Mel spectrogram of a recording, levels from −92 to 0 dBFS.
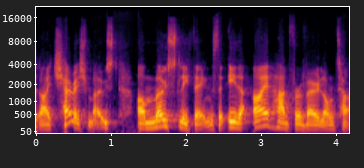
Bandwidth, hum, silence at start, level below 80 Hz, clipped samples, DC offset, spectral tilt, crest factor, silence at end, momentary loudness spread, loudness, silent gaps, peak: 13.5 kHz; none; 0 s; -62 dBFS; under 0.1%; under 0.1%; -5.5 dB/octave; 18 dB; 0 s; 7 LU; -19 LUFS; none; 0 dBFS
